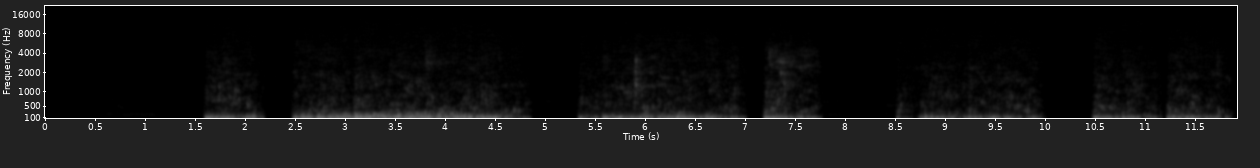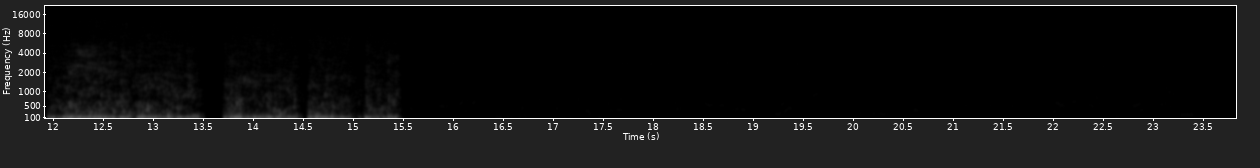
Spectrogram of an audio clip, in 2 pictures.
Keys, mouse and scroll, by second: 1.0 click, 1.1 middle click, 4.7 ctrl+z, 5.0 ctrl+z, 7.7 f, 9.5 middle click, 20.7-23.2 drag, 23.2 ctrl+z.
